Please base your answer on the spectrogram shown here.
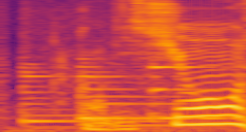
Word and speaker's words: condition: Conditions, situation, réservation, impression, expression. En anglais, cependant, si on se prononce toujours ch attention, sans accentuer la fin des mots en anglais.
